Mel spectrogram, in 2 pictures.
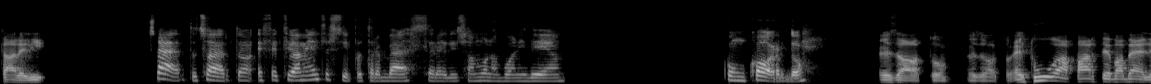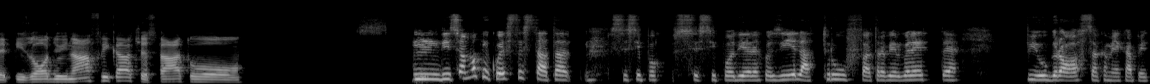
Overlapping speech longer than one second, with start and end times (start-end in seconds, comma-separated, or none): none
